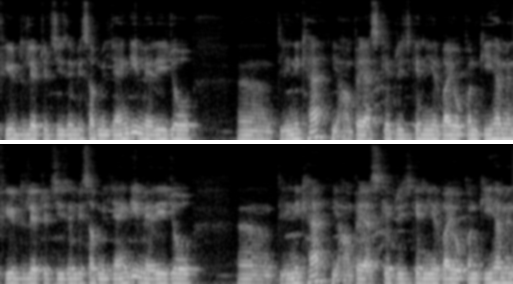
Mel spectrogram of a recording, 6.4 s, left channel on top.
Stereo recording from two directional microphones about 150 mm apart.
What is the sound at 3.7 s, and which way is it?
Speech, 45° left (ahead or behind).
